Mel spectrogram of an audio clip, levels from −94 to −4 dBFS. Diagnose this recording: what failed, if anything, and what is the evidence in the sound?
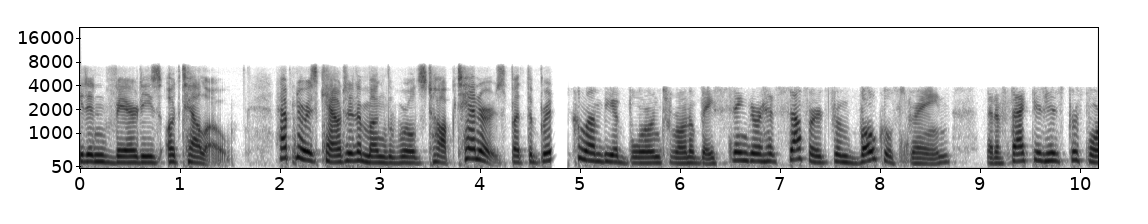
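Handover gap, network stage: right after "top tenors but the", speech drops out from 4.70 to 4.88 s, 180 ms with no frames during the link switch.

Fallback to narrowband, codec stage: from 4.88 s on, nothing above 4 kHz passes. The call has left HD Voice, so speech sounds duller and rougher.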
